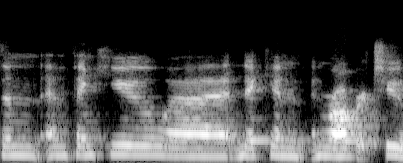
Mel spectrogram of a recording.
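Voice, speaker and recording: Audible room echo around a woman at a moderate pace and medium pitch. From Newfoundland, Canada. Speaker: leadership coach. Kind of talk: event moderation. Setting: video call.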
